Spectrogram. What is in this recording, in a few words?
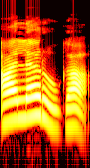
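"scream", Malayalam; gcompris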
